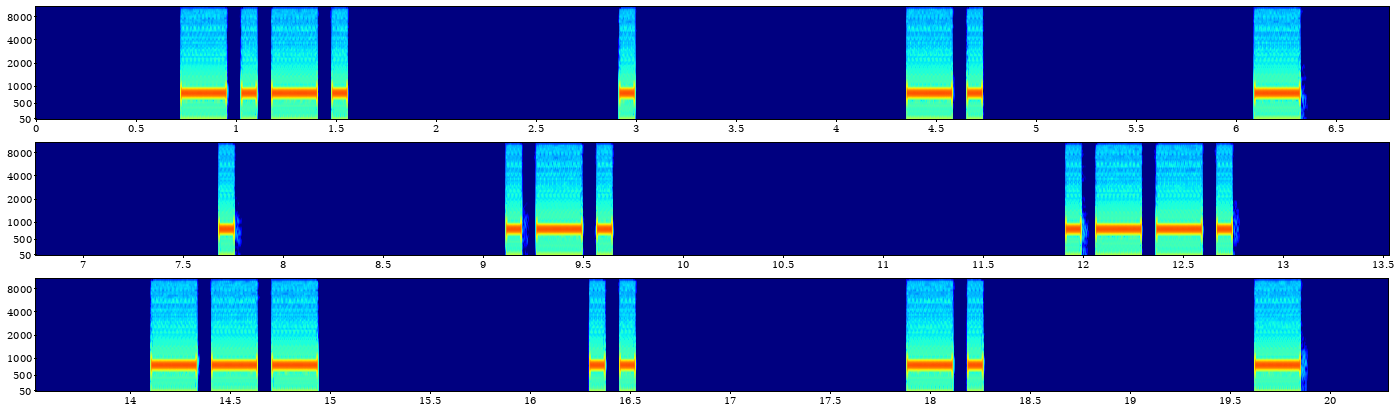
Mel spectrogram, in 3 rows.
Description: Morse code, heard as a keyed tone, about 16 wpm, spaced as for 5 wpm, 800 Hz. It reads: CENTERPOINT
